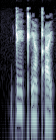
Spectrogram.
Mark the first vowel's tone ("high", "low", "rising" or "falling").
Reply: high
